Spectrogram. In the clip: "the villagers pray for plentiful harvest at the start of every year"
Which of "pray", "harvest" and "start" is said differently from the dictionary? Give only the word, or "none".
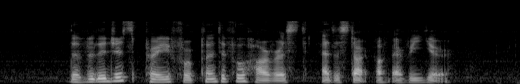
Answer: none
